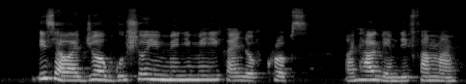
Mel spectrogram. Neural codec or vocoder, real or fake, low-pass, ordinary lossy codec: codec, 44.1 kHz, 7.8 kbps, Pupu-Codec; fake; 14.4 kHz; none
